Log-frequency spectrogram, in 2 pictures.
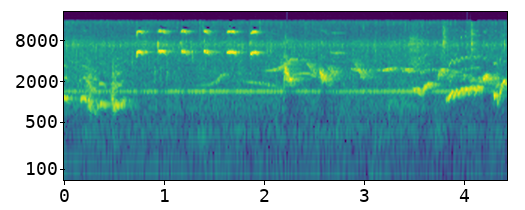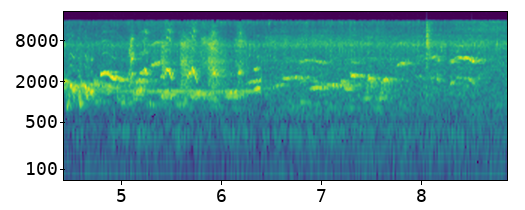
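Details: White-rumped shama mating song used as a breeding-condition lure; opens with a few whistles and a row of thin high pips, then a loud tumbling burst of rich, varied warbled notes that gradually fades.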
